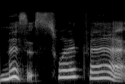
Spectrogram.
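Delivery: game show announcer voice. Reintroducing the show's name to listeners, game show host voice. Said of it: "I wanted to say it like a game show".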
